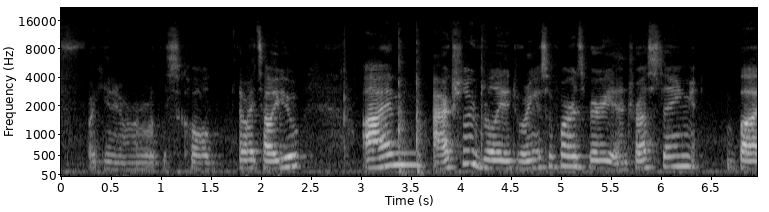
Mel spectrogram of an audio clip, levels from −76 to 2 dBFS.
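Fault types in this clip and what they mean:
short concealed packet loss: A brief smear near 0.62 s, where about 20 ms of audio never arrived and the receiver bridged the hole by extending the preceding sound.
repeated packet loss (robotic sound): Choppy sound from 1.38 to 2.20 s, as five holes of up to 20 ms each were patched one after another.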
